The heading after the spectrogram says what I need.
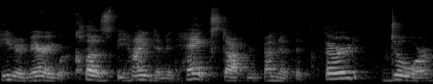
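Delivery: plain reading voice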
